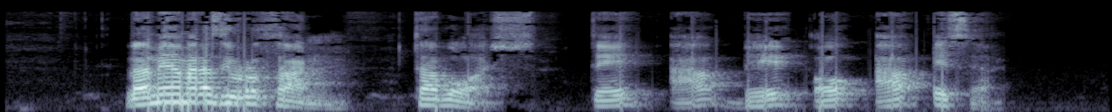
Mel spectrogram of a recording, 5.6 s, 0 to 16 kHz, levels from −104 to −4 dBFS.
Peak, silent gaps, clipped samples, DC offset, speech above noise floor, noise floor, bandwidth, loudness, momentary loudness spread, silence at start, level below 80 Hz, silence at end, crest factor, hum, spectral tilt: -4 dBFS; none; under 0.1%; under 0.1%; 54 dB; -79 dBFS; 11.5 kHz; -25 LUFS; 17 LU; 0.65 s; -56 dBFS; 0.6 s; 22 dB; none; -4.5 dB/octave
